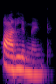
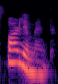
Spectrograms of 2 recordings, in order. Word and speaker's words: parliament: Now it's not parliament, it's parliament.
